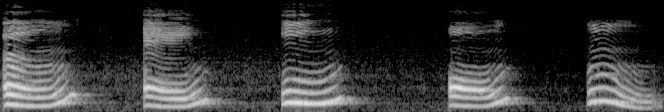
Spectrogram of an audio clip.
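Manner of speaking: each nasal sound held and sounded out one by one; nasal sounds demo. Shown as a demonstration. Teacher modeling the sounds to her pupils, clearly sounded out. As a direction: model the sounds an, em, in, on, um slowly for children. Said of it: "trabalhando os sonzinhos".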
